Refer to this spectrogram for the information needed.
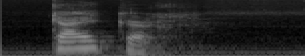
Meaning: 1. telescope 2. pair of binoculars 3. viewer (person who looks at something) 4. TV watcher 5. eye, keeker
- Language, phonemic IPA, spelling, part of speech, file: Dutch, /ˈkɛikər/, kijker, noun, Nl-kijker.ogg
